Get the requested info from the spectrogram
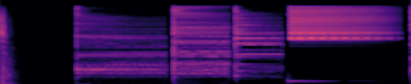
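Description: Ride cymbal samples auditioned one after another in a DAW's sample browser: four single ride hits in turn, each cut off when the next begins. The last is the loudest and rings the longest.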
